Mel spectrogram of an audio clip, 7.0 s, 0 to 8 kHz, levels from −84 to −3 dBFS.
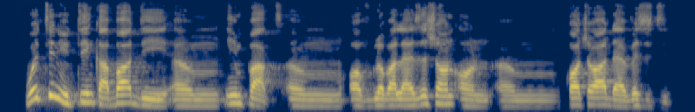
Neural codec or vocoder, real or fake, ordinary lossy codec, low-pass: none; real; none; 7.2 kHz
